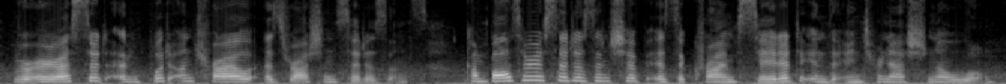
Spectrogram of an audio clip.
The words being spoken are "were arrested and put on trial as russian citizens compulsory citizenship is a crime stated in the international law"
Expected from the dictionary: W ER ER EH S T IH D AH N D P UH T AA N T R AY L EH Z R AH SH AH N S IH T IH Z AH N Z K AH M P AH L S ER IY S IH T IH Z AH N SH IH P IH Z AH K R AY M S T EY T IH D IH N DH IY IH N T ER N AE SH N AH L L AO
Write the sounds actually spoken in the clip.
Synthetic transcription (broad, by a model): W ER ER EH S T IH D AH N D P UH T N T R AY L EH Z R AH SH AH N S IH T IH Z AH N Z K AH M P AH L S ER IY S IH T IH Z AH N SH IH P IH Z AH K R AY M S T EY T IH D IH N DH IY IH N T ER N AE SH N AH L L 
